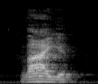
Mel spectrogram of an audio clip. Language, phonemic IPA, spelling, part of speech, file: Dutch, /ˈʋajə/, waaie, verb, Nl-waaie.ogg
- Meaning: singular present subjunctive of waaien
